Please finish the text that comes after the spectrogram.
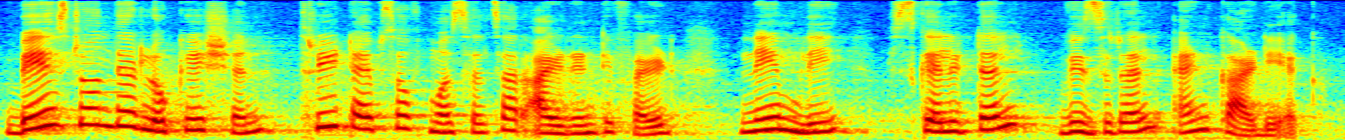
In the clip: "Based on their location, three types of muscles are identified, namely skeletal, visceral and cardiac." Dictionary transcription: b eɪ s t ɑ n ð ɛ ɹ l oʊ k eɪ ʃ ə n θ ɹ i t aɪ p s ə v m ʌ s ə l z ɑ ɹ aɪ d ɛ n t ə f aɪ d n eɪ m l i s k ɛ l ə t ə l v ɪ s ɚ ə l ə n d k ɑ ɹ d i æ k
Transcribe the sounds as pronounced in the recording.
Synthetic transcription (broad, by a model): b eɪ s t ɑ n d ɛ ɹ l oʊ k eɪ ʃ ə n t ɹ i t aɪ p s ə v m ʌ s ə l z ɑ ɹ aɪ d ɛ n t ə f aɪ d n eɪ m l i s k ɛ l ə t ə l v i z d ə l ə n d k ɑ ɹ d i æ k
